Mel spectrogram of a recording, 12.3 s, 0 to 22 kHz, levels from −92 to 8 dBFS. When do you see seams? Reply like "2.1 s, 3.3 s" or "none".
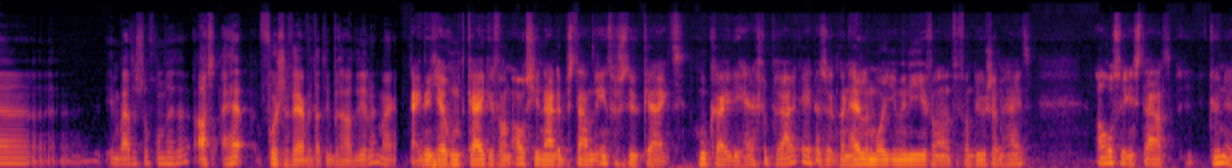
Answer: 4.0 s, 9.6 s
